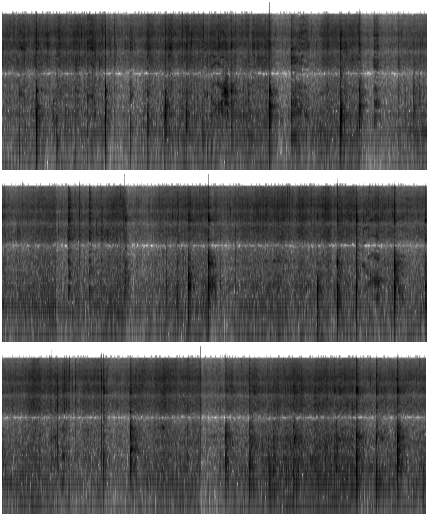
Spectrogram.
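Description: Onions fry in a pan for Hungarian-style cooking of eggplant gojju, a steady crackling sizzle broken by frequent sharp clicks and scrapes from stirring, with no talking.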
